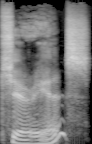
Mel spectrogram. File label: Male Human Idle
